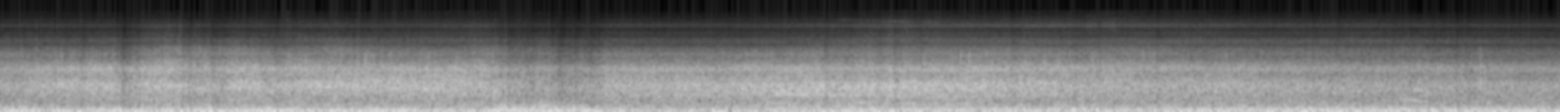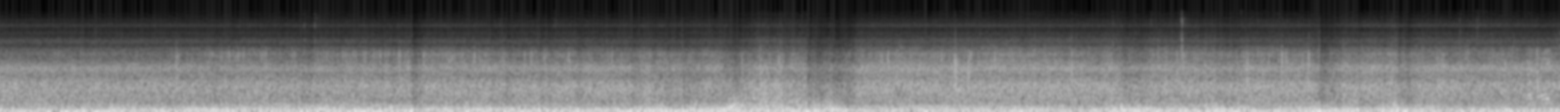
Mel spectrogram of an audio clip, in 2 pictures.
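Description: Steady wind noise buffeting the microphone of a bicycle-mounted action camera while riding, over the rumble of tyres on a gravel path.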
